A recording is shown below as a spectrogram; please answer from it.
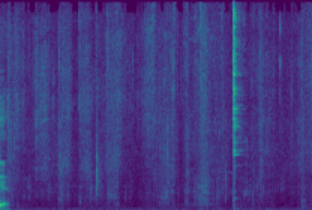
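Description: Footsteps on gravel, with one sharp click about three seconds in.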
